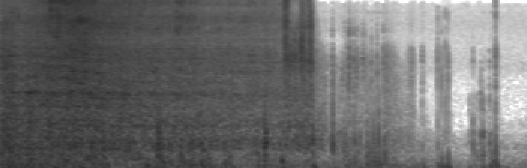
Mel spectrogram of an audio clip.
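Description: Wheels of an intermodal freight train's last trailer-carrying flatcars rolling past on the rails. The rumble fades as the train pulls away, and the noise drops off sharply about three seconds in, leaving a few faint clicks.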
